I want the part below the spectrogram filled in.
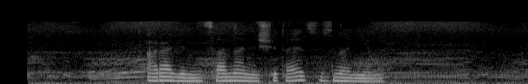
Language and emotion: Russian, neutral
